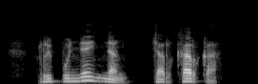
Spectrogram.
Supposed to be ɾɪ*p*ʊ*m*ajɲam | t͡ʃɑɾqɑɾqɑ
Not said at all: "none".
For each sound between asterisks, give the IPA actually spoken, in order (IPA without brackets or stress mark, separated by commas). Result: p, ɲ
